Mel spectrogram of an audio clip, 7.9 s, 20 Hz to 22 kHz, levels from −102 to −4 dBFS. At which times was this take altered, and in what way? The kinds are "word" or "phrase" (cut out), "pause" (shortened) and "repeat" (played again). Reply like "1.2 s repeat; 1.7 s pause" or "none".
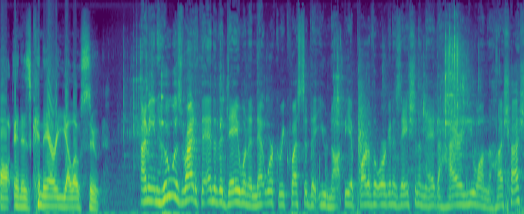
none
